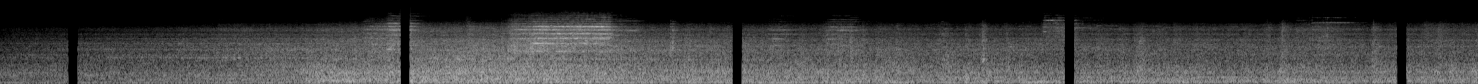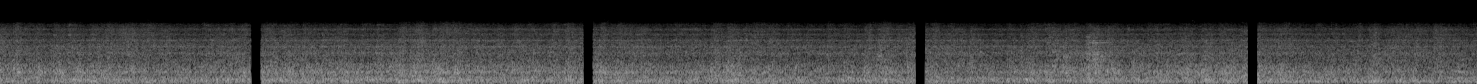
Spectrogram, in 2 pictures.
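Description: KiwiRail train passing on the rails, its noise building over the first few seconds, with a brief high squeal about five seconds in, then steady rolling noise of the wagons going by.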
